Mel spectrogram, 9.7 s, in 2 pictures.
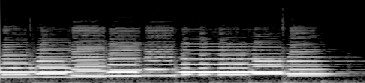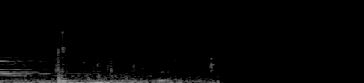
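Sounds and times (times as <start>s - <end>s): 
clarinet: 0.0s - 5.2s
saxophone: 0.0s - 5.2s.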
